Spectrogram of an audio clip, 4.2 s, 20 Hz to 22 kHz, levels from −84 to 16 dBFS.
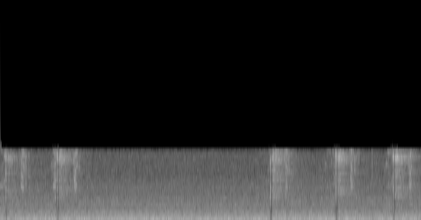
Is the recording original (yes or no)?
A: yes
